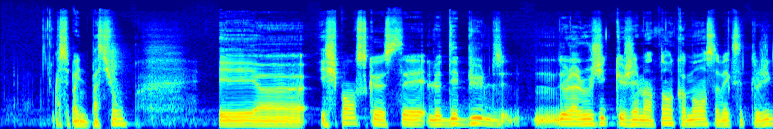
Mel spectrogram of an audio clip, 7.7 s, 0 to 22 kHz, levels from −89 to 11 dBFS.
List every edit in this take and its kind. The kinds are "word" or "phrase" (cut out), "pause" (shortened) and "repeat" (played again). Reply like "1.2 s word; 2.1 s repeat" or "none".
none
